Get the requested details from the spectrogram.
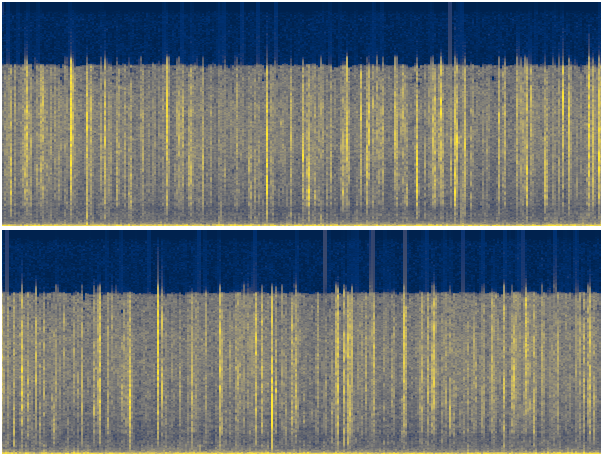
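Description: Logs crackle and pop in a fire.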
